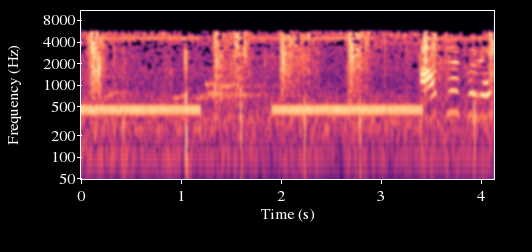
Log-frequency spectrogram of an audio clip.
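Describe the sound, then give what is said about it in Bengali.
Ringback tone of an outgoing mobile phone call going unanswered, placed while walking: two long, steady mid-pitched tones separated by a short pause, over a constant noisy background. “বেজে বেজে কেটে গেল।”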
